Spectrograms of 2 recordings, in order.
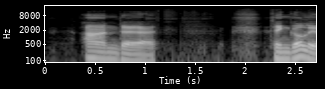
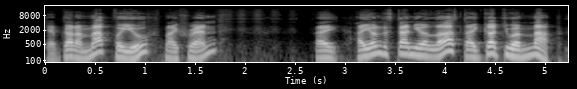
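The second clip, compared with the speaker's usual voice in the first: high, loud cartoon salesman with bad accent; Tingle; 4 semitones higher, 7 dB louder than usual. Map seller offering help to a lost man, high put-on accent. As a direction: pitch it up in a mock foreign accent. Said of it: "I don't know if this is how Tingle sounds".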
